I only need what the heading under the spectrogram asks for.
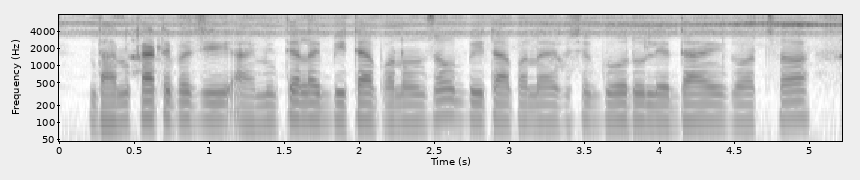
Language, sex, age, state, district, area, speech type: Nepali, male, 18-30, West Bengal, Kalimpong, rural, spontaneous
